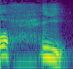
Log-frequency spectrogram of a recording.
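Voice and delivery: "أحي" with a held h into long ee; teacher's drawn-out "أحي"; doubled ha with kasra. Shown as a demonstration. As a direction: lean on the h in "أحي". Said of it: "التشديد بالكسر".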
